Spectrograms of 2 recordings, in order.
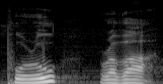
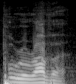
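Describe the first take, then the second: First: Some of the vowels are held long. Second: All the vowels are kept short, anglicized. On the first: The speaker calls it right. "there are some diacritics there, so it's Pururava" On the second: The speaker calls it wrong. "we grew up in this country saying Pururava, but that's not the right pronunciation"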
